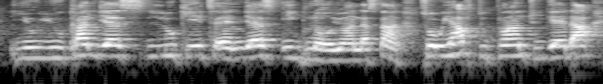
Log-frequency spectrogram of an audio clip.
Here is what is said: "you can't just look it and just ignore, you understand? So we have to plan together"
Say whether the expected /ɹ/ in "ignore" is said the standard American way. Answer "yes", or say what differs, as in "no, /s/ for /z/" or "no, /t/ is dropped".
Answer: no, /l/ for /ɹ/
